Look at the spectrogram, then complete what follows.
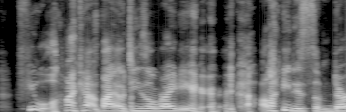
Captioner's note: laughing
